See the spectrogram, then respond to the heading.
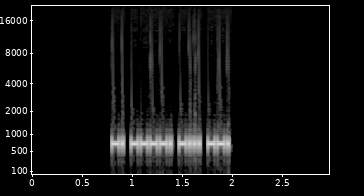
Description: Morse code, heard as a keyed tone, about 52 wpm, 700 Hz. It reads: N9BG
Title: USA Call Signs - 4 Characters - Repeated 3x - 50wpm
